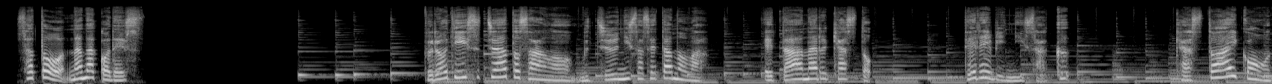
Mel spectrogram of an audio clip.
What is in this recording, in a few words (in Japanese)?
ナチュラル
